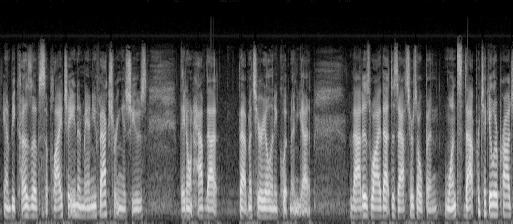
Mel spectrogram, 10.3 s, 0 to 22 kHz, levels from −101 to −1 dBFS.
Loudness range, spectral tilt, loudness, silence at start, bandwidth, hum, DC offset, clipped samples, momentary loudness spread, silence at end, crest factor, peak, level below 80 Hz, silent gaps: 3 LU; -3 dB/octave; -17 LUFS; 0.05 s; 10 kHz; none; under 0.1%; under 0.1%; 10 LU; 0 s; 18 dB; 0 dBFS; -62 dBFS; none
